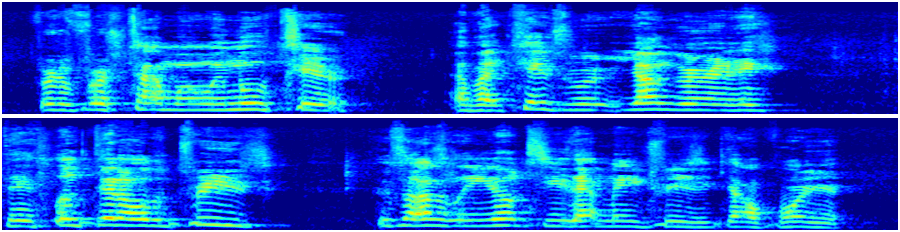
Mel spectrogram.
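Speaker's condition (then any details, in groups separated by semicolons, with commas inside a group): Cerebral palsy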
